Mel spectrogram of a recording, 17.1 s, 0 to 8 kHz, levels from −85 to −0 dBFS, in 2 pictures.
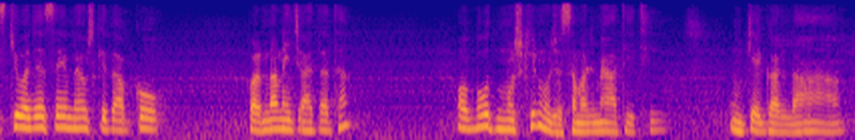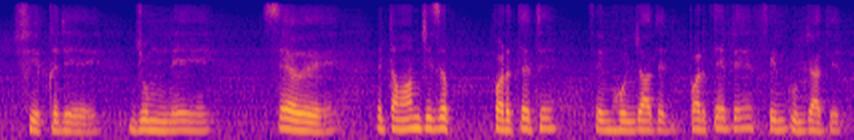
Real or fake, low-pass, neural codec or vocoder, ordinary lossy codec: fake; 7.2 kHz; codec, 16 kHz, about 1 kbps, DyCAST, with the encoder's durations; none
